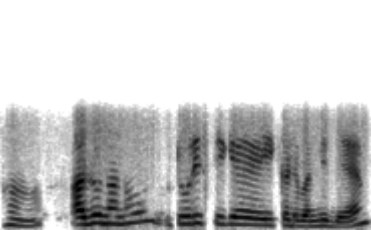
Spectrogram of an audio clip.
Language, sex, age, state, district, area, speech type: Kannada, female, 30-45, Karnataka, Tumkur, rural, conversation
